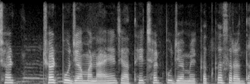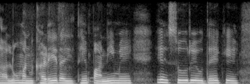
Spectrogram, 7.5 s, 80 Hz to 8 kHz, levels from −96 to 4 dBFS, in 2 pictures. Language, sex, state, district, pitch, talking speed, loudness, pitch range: Chhattisgarhi, female, Chhattisgarh, Raigarh, 210 Hz, 150 wpm, -19 LUFS, 200-230 Hz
